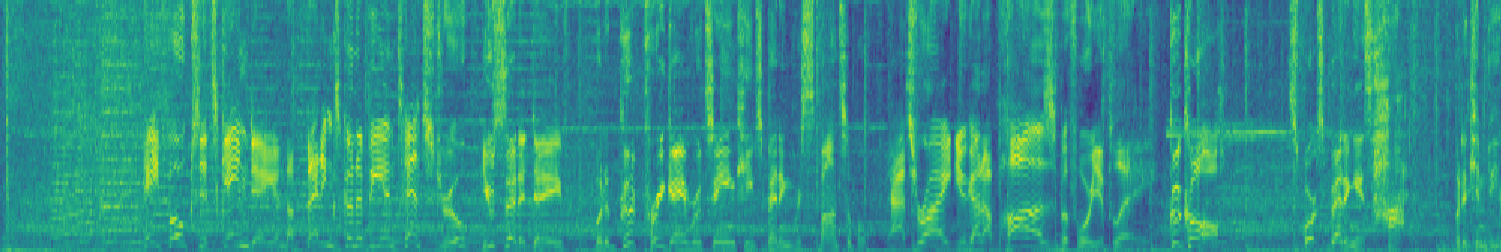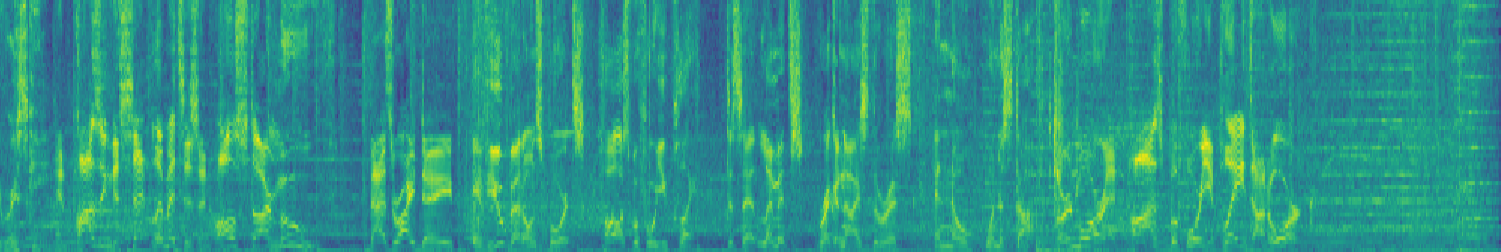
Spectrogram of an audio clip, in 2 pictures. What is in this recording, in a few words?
Radio; PBYP Warmup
